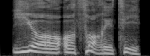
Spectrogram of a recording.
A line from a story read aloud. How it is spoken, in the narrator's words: sneered, attempting to wrench her hand from his grasp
